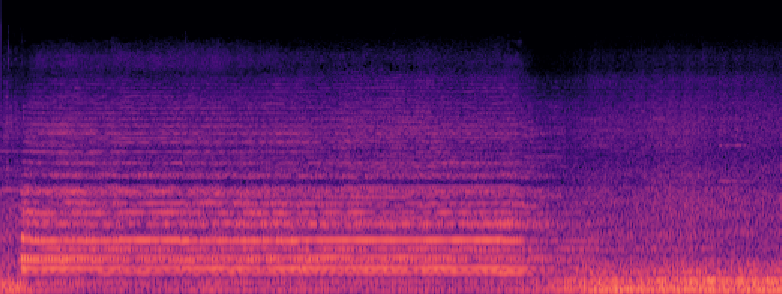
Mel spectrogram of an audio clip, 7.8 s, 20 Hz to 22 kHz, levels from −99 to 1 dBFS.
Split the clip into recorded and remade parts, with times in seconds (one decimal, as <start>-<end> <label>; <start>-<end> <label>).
0.0-1.2 remade; 1.2-1.8 recorded; 1.8-3.0 remade; 3.0-5.0 recorded; 5.0-7.1 remade; 7.1-7.8 recorded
